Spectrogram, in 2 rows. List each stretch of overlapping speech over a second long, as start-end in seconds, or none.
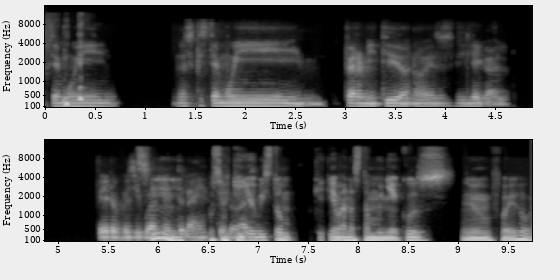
5.6-7.1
